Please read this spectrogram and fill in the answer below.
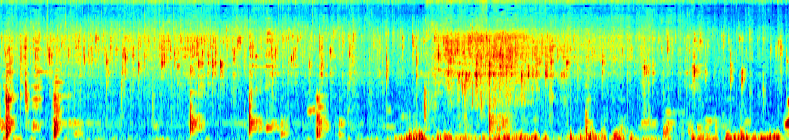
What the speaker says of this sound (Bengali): মাছগুলো আমার ভাজা হয়ে গেছে, এবার তুলে নেব।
